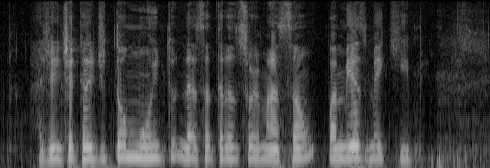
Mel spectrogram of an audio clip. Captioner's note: speaking Portuguese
